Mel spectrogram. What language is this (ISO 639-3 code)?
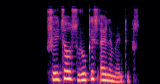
kat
